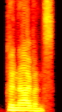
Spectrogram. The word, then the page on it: connivance: Indian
